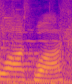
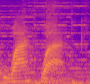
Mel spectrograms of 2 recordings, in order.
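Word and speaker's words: Wakwak: abyss yeah cool and it's not walk walk Prince of Persia Tomy the correct pronunciation it is in fact wack wack so let's go over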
